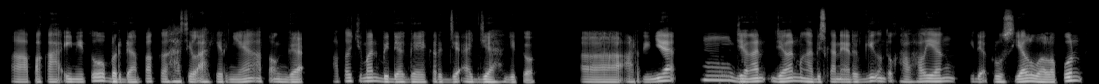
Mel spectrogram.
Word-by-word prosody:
eee, 115 Hz, -, 0 dB
apakah 120 Hz, -1 st, -2 dB
ini 120 Hz, -2 st, 0 dB
tuh 170 Hz, -, +3 dB
berdampak 125 Hz, +2 st, 0 dB
ke 125 Hz, -, -2 dB
hasil 125 Hz, -1 st, 0 dB
akhirnya 120 Hz, +3 st, -1 dB
atau -, -, -5 dB
enggak, 115 Hz, -1 st, +1 dB, 0.3 s
atau 140 Hz, +5 st, -2 dB
cuman 155 Hz, 0 st, -1 dB
beda 120 Hz, -2 st, +2 dB
gaya 115 Hz, -1 st, -1 dB
kerja 120 Hz, +1 st, -2 dB
aja 115 Hz, -1 st, +1 dB
gitu. 110 Hz, -4 st, -3 dB, 0.5 s
Eee, 115 Hz, -1 st, 0 dB
artinya 125 Hz, +8 st, +3 dB, 0.3 s
mhm, 200 Hz, -4 st, -1 dB
jangan 135 Hz, +1 st, +4 dB
jangan 140 Hz, +2 st, +2 dB
menghabiskan 125 Hz, -3 st, 0 dB
energi 120 Hz, +6 st, 0 dB
untuk 140 Hz, -, -3 dB
hal-hal 130 Hz, +1 st, -3 dB
yang 140 Hz, +1 st, +4 dB, 0.2 s
tidak 130 Hz, -1 st, -5 dB
krusial 130 Hz, +3 st, +3 dB
walaupun, 130 Hz, +10 st, +3 dB
125 Hz, 165 wpm, -25 LUFS, 115-140 Hz, 0.5 s, jangan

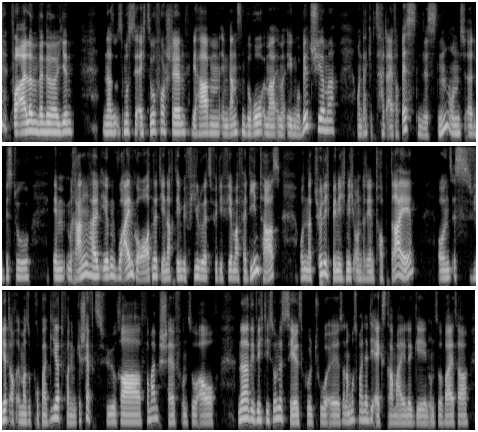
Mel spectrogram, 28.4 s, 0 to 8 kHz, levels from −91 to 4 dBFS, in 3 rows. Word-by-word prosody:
Vor 140 Hz, 0 st, +6 dB
allem, 155 Hz, +2 st, +8 dB
wenn 145 Hz, -1 st, +4 dB
du 145 Hz, -1 st, +5 dB
jeden 150 Hz, +2 st, +1 dB, 0.6 s
na, 135 Hz, 0 st, 0 dB
so 135 Hz, -, -3 dB
is 130 Hz, -, -12 dB
das -, -, -18 dB
musst 155 Hz, -1 st, -2 dB
du -, -, +1 dB
dir -, -, -2 dB
echt 135 Hz, 0 st, -1 dB
so 150 Hz, +3 st, +1 dB
vorstellen, 145 Hz, -3 st, +1 dB
wir 125 Hz, -4 st, -2 dB
haben 130 Hz, 0 st, +5 dB
im 120 Hz, -2 st, -5 dB
ganzen 140 Hz, +2 st, -2 dB
Büro 130 Hz, +4 st, +1 dB
immer 120 Hz, -1 st, 0 dB
immer 120 Hz, -2 st, -6 dB
irgendwo 115 Hz, -4 st, -4 dB
Bildschirme 185 Hz, -5 st, +1 dB, 0.4 s
und 115 Hz, 0 st, -7 dB
da -, -, -6 dB
gibt's 125 Hz, -2 st, -15 dB
halt 130 Hz, -, -8 dB
einfach 115 Hz, 0 st, -4 dB
Bestenlisten 125 Hz, -, -2 dB
und, 125 Hz, -, -4 dB
äh, 120 Hz, -1 st, -3 dB
du 120 Hz, -, -11 dB
bist 120 Hz, +2 st, -8 dB
du 130 Hz, 0 st, -3 dB, 0.4 s
im 125 Hz, -1 st, -1 dB
Rang 165 Hz, +7 st, +3 dB
halt 140 Hz, -1 st, +4 dB
irgendwo 135 Hz, 0 st, 0 dB
eingeordnet, 140 Hz, -, +3 dB
je 115 Hz, -, -1 dB
nachdem, 120 Hz, +2 st, -2 dB
wie 120 Hz, -, -4 dB
viel 135 Hz, +2 st, -4 dB
du 125 Hz, -, 0 dB
jetzt 125 Hz, 0 st, -4 dB
für 120 Hz, -, -7 dB
die 115 Hz, -1 st, -7 dB
Firma 120 Hz, -1 st, -1 dB
verdient 130 Hz, -, -1 dB
hast. -, -, +3 dB, 0.4 s
Und 125 Hz, 0 st, -4 dB
natürlich 135 Hz, +7 st, 0 dB
bin 115 Hz, -1 st, +1 dB
ich 115 Hz, 0 st, -2 dB
nicht 120 Hz, -1 st, -2 dB
unter 110 Hz, -1 st, -6 dB
den 110 Hz, -1 st, -3 dB
Top -, -, -10 dB
3 -, -, +6 dB, 0.4 s
und 120 Hz, +1 st, -2 dB
es 130 Hz, -3 st, -6 dB
wird 150 Hz, +6 st, +2 dB
auch -, -, -3 dB
immer 120 Hz, -1 st, -3 dB
so 120 Hz, -, -10 dB
propagiert 140 Hz, +10 st, -1 dB
von 115 Hz, -2 st, -6 dB
dem 105 Hz, 0 st, -8 dB
Geschäftsführer, 115 Hz, +1 st, +2 dB
von 150 Hz, +7 st, -9 dB
meinem 165 Hz, +1 st, -3 dB
Chef 110 Hz, 0 st, -6 dB
und 110 Hz, -1 st, -10 dB
so 115 Hz, +1 st, -6 dB
auch, 110 Hz, +1 st, -1 dB, 0.4 s
ne, 165 Hz, +3 st, +5 dB
wie 145 Hz, -3 st, -2 dB
wichtig 140 Hz, -2 st, -3 dB
so 160 Hz, -, -3 dB
'ne 175 Hz, +1 st, 0 dB
Sales-Kultur 115 Hz, -, -3 dB
ist. 110 Hz, 0 st, -3 dB
Und 130 Hz, -, -6 dB
dann 120 Hz, -, -2 dB
muss 145 Hz, -1 st, -7 dB
man 145 Hz, -, -3 dB
ja 145 Hz, -, -1 dB
die 150 Hz, -, -5 dB
Extrameile 110 Hz, 0 st, -2 dB
gehen 105 Hz, -1 st, -5 dB
und 105 Hz, 0 st, -11 dB
so 110 Hz, -2 st, -8 dB
weiter. 110 Hz, +1 st, 0 dB
125 Hz, 200 wpm, -25 LUFS, 115-145 Hz, 0.6 s, allem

